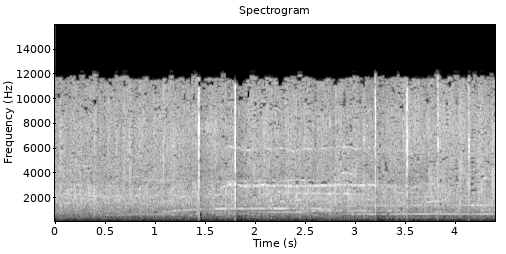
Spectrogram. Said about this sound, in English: You know what we ought to do? We ought to give him a hand clap of appreciation because of what he's done for us.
